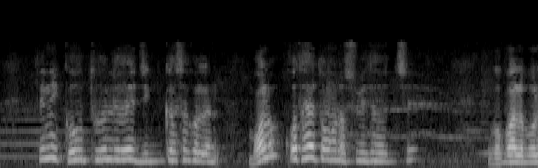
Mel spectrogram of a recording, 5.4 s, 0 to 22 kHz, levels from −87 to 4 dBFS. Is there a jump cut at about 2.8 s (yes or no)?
yes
